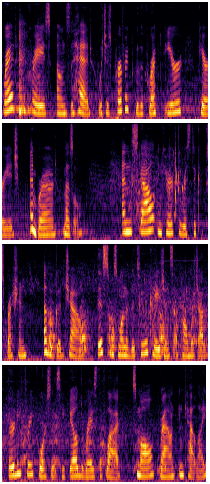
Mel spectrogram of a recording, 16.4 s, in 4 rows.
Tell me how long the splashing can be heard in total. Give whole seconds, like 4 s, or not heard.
3 s.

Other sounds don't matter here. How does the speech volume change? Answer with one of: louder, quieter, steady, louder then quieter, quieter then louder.
steady.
